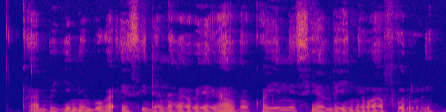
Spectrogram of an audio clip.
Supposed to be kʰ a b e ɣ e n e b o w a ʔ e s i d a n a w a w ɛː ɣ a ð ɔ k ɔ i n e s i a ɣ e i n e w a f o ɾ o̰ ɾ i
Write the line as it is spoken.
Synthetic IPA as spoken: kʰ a b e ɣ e n e b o ɣ a ʔ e s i d a n a ɣ a w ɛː ɣ a ð ɔ k ɔ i n e s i a ð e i n e w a f o ɾ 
